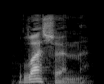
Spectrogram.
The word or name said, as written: lesson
